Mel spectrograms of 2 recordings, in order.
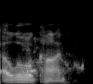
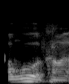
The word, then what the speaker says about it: Oluokun: I definitely butchered that, Mario. How you Yeah, pronounce it's that, Mario? Foye. It's Foye Oluokun. Oluokun.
